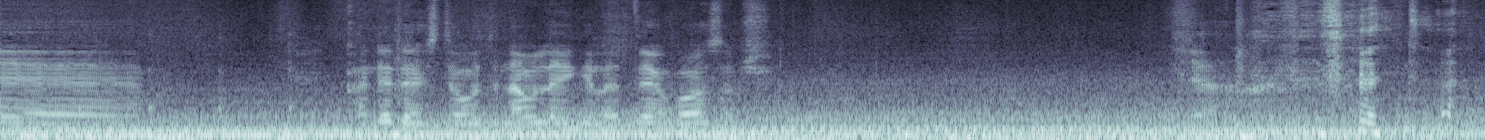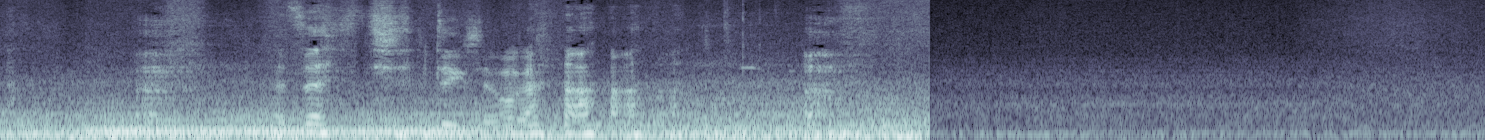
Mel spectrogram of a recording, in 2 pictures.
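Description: Steady low drone of road and engine noise inside a moving car's cabin, with people talking over it. About twelve seconds in the sound cuts off abruptly to a much quieter background.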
